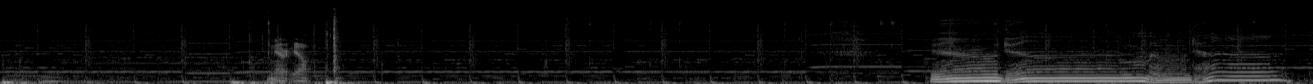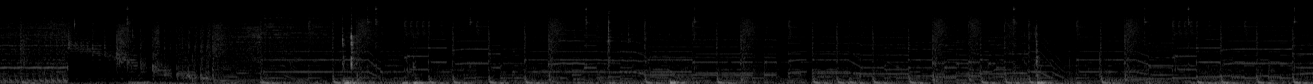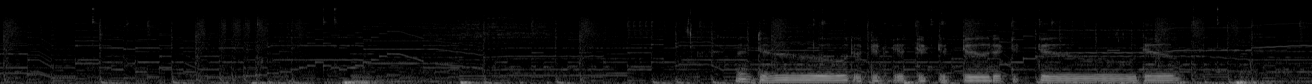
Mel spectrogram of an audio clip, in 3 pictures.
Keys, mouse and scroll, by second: 2.2 space, 4.0 space, 6.0-6.4 scroll down 2, 6.1-6.8 scroll up 4, 6.8-9.0 scroll down 7, 9.1 right click, 12.5-14.4 drag, 16.7 i, 17.8-19.0 drag, 20.0-23.3 shift+drag, 24.5 click, 26.0-27.2 drag, 29.4-31.2 drag, 29.6 space, 30.8 space, 34.7 right click, 35.8 shift+right click, 38.1 click, 38.5 space.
